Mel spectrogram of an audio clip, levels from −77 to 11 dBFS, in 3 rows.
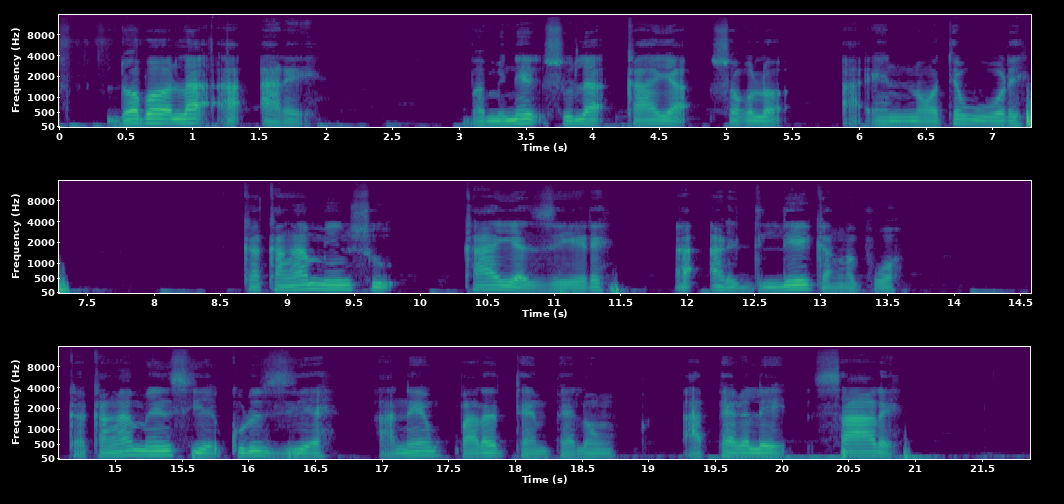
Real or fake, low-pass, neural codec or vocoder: real; 14.4 kHz; none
